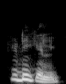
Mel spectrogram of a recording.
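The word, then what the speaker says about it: critically: এল এবং ওয়াই থাকে এ এর পরে যদি ডবল এল ওয়াই থাকে তাহলে কোন ওয়ার্ডের মধ্যে এই যে এ আছে এটার উচ্চারণ আমরা করবো না তখন এটা কিন্তু সাইলেন্ট থাকবে যেমন এখানে ক্রিটিক্যালি দেখুন ক্রিটিক্যালি ক্রিটিক্যালি তো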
